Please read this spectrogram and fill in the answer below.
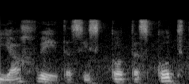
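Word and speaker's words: Jahwe: Er wird aber in der allgemeinen Überlieferung als Yahweh ausgesprochen.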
